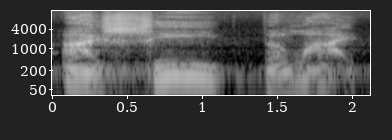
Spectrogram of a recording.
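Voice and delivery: slow, breathed-out whisper; hushed awe. Retold or imitated. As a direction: whisper it very slowly, as a dying man's last words. Dying man's last words retold.

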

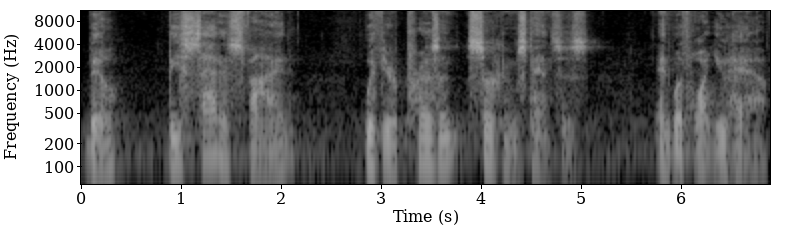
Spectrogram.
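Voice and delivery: low, soft and slow scripture voice; quiet, gentle admonition. Acted. God answers Bill through scripture, quiet admonition. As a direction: deliver the verse softly and deliberately. God's word voiced to himself.

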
